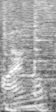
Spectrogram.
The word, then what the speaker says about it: Carmel: Last thing we're gonna do for today is the scenic drive, which is the Mount Carmel.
